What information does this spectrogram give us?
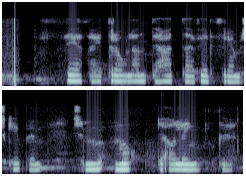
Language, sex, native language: Icelandic, female, Icelandic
